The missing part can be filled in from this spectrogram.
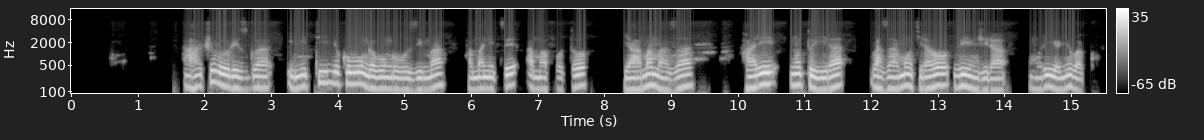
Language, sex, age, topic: Kinyarwanda, male, 25-35, health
